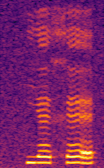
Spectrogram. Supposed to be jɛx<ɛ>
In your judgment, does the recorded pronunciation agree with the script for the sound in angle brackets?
yes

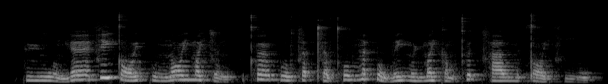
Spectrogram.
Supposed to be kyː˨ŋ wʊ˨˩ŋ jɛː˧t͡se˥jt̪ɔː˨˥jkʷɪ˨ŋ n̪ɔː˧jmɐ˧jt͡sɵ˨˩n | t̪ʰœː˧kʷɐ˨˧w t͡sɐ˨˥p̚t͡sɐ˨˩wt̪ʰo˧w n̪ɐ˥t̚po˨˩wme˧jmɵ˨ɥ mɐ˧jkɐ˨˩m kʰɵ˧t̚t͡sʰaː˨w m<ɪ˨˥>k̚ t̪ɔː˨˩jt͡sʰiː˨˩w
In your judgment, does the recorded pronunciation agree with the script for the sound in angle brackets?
yes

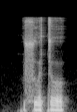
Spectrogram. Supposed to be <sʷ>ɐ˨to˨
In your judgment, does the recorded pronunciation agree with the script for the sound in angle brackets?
yes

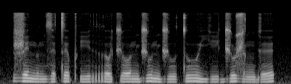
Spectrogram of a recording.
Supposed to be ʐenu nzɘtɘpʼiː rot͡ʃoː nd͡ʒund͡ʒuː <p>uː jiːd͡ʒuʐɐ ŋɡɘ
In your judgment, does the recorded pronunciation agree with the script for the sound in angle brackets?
no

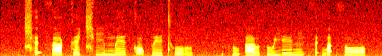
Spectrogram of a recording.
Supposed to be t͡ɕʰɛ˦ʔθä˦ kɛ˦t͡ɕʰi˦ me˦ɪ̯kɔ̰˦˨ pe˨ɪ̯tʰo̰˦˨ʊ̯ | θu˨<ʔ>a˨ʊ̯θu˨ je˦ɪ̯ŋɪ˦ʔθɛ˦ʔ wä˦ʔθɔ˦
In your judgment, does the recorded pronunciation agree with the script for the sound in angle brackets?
yes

